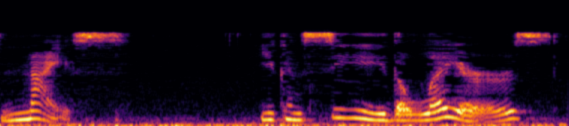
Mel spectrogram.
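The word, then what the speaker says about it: gneiss: this rock right here it's pronounced nice you can see the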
